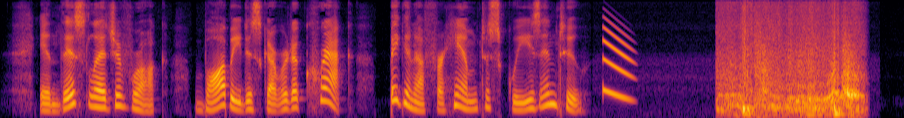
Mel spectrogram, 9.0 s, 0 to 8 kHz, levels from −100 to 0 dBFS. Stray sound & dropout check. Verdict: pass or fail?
fail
